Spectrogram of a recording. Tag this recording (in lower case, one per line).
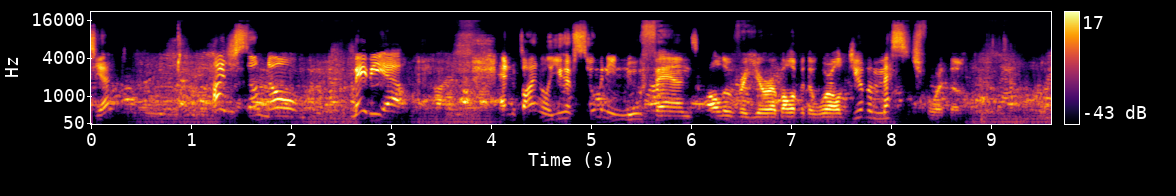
speech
